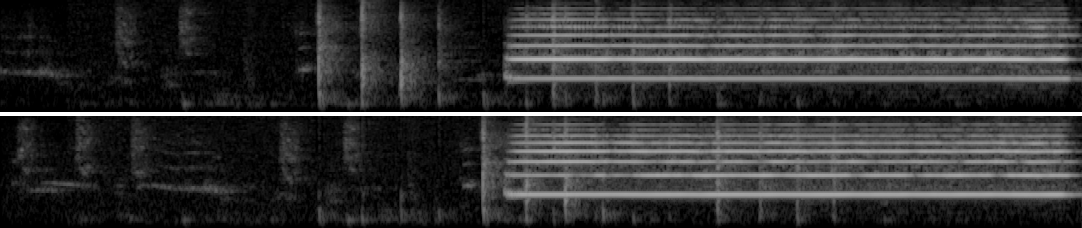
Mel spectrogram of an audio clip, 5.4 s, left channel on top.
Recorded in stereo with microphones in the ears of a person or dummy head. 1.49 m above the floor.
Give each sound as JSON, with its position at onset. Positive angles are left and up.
{"t": 2.5, "sound": "a trumpet", "side_deg": -25, "distance_m": 1.4}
